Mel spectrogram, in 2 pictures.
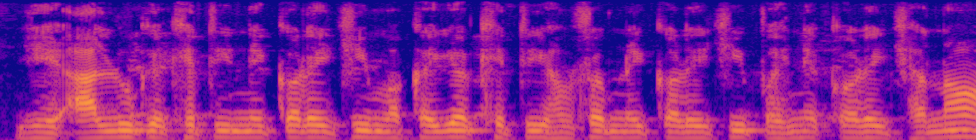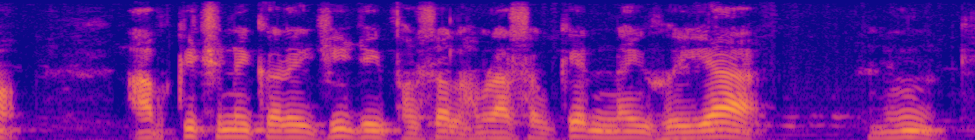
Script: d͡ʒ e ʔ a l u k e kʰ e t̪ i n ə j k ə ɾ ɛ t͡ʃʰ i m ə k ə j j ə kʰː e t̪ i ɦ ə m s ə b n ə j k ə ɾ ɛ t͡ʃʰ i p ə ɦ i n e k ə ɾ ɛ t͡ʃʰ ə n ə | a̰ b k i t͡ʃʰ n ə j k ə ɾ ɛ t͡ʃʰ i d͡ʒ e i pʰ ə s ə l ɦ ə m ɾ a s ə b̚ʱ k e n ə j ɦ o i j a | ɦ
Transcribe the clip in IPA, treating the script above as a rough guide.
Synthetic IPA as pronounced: d͡ʒ e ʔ a l u k e kʰ e t̪ i n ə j k ə ɾ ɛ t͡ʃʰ i m ə k ə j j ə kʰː e t̪ i ɦ ə m s ə b n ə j k ə ɾ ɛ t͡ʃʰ i p ə ɦ i n e k ə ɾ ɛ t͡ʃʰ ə n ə | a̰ b k i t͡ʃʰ n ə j k ə ɾ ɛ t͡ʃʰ i d͡ʒ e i pʰ ə s ə l ɦ ə m ɾ a s ə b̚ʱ k e n ə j ɦ o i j a | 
